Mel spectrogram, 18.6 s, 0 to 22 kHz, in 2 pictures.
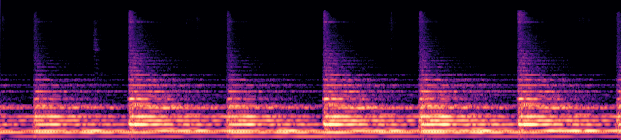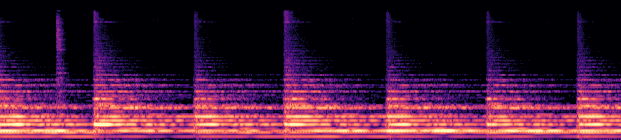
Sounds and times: solo of the biggest bell 0:00.0 - 0:18.6

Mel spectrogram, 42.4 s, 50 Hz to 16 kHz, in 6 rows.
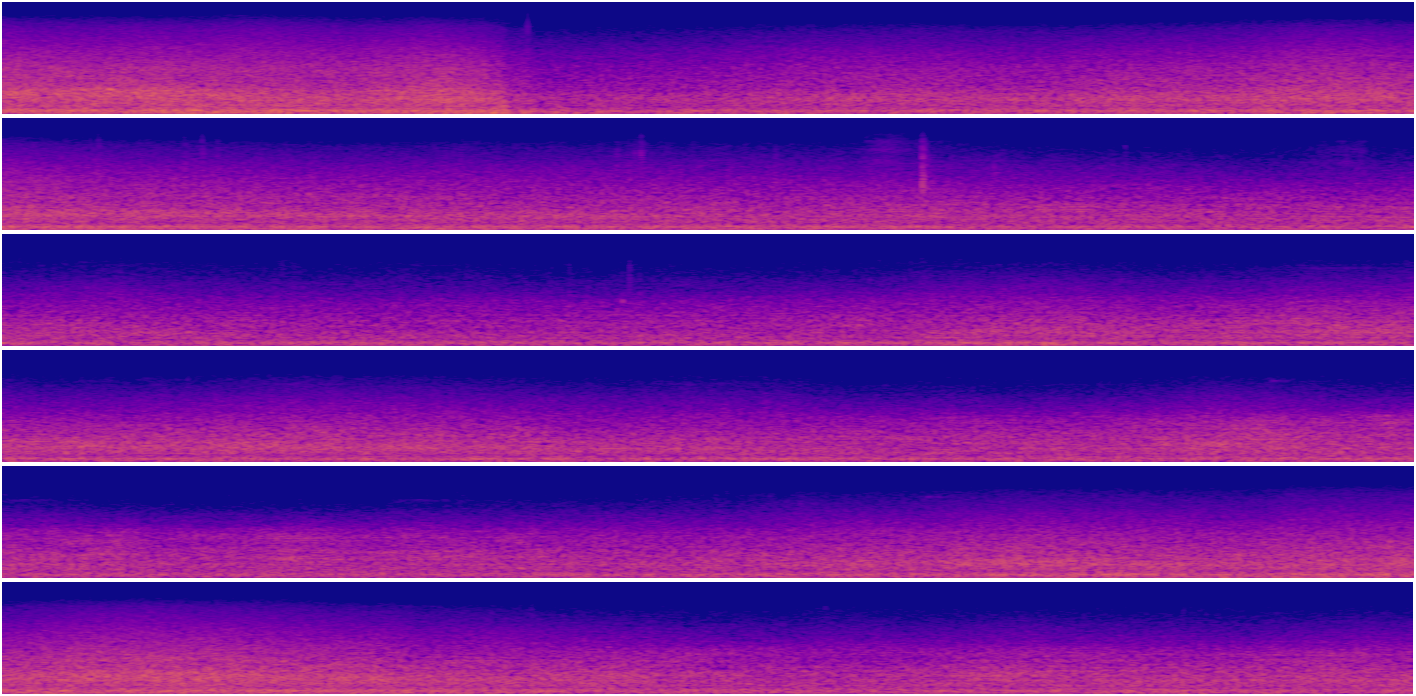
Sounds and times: Wind 0:00.0 - 0:42.3

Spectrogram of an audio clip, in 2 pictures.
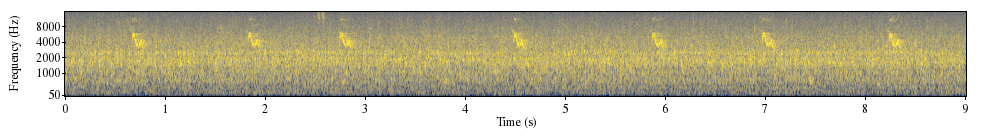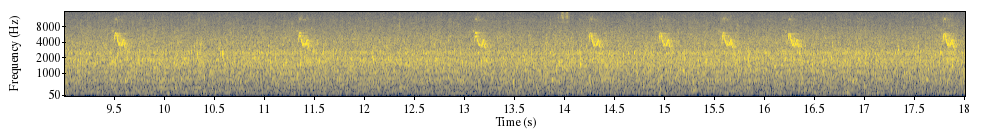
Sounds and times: Small river 0:00.0 - 0:18.0
birds 0:00.6 - 0:00.9
birds 0:01.8 - 0:03.0
birds 0:05.8 - 0:06.1
birds 0:08.2 - 0:08.5
birds 0:09.4 - 0:09.7
birds 0:11.3 - 0:11.6
birds 0:13.0 - 0:16.5
birds 0:17.7 - 0:18.0

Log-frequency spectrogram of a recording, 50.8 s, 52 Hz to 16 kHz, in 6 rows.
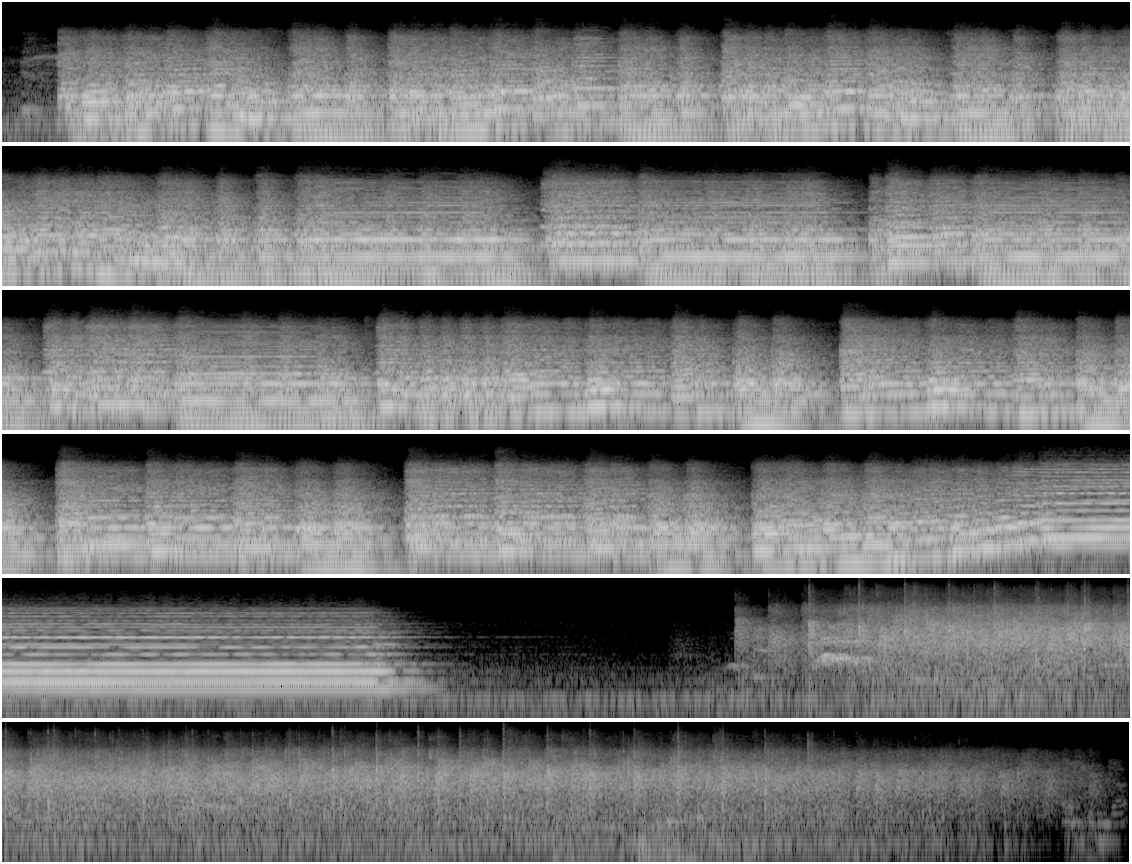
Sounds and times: bass saxophone quartet 0:00.0 - 0:37.7
bass saxophone quartet 0:39.2 - 0:50.7
applause 0:39.3 - 0:50.7

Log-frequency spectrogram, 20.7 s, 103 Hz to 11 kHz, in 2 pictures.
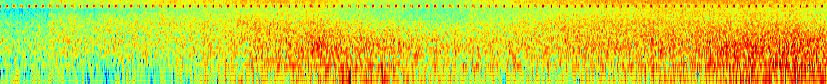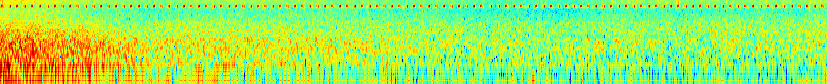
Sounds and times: waves 0:00.1 - 0:20.6

